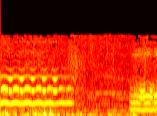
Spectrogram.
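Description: A woman singing a Korean Buddhist hymn, holding a long note with a steady, even vibrato that ends about a second in. After a short pause the next phrase begins at the very end.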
